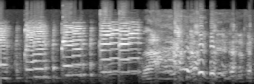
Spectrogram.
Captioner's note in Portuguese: Risos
